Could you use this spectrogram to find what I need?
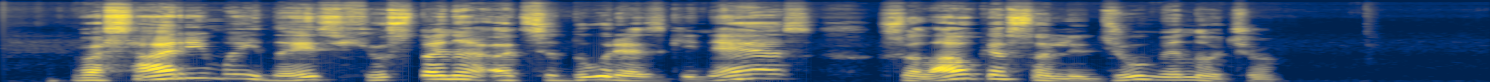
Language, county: Lithuanian, Vilnius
